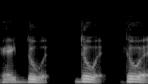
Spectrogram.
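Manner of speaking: put-on New York Italian accent. Describing a movie scene, quoting an actor's line in Ben Stiller's New York Italian voice. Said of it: "New York Italian or something".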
